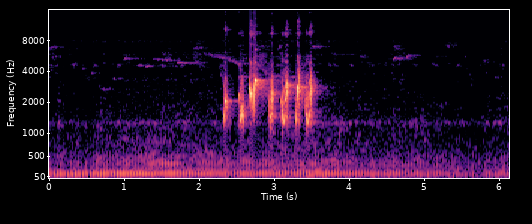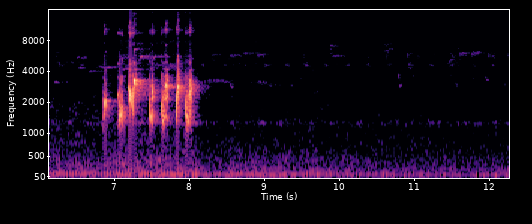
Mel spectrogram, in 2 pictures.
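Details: Red-whiskered bulbul singing in the Dok Taeng song style, dense phrases played to teach hand-fed and wild-caught young birds; two bursts of quick bubbly chirped notes about four seconds apart, over a low hum that fades early.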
